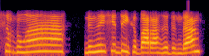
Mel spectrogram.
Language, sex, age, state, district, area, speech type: Bodo, female, 30-45, Assam, Udalguri, urban, conversation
